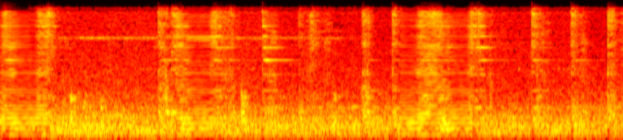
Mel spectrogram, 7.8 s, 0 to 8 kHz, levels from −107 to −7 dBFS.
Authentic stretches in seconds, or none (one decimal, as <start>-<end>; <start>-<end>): 0.6-2.2; 2.7-5.0; 5.9-7.8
